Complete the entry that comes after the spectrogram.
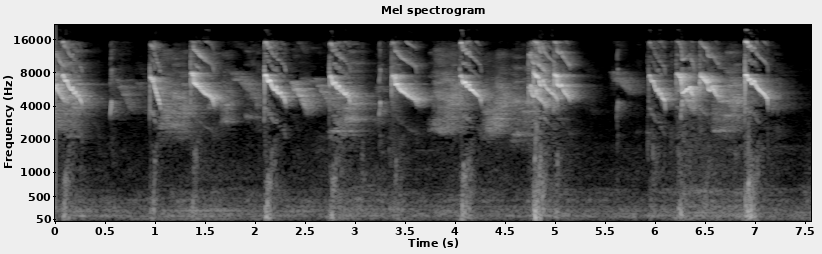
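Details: Male buxtoni white-eye (pleci), played to stimulate lazy birds into full song; long run of high, thin falling chirps, roughly every half second, in loose clusters with brief pauses.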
